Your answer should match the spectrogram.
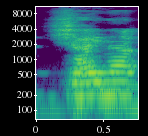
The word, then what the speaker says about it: China: China, recuerden, la pronunciación así es de esta forma. China. No tenemos che en inglés.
